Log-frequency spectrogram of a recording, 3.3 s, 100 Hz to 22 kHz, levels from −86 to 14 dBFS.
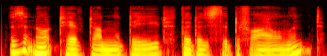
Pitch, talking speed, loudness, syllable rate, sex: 110 Hz, 220 wpm, -17 LUFS, 5.1 syllables/s, male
